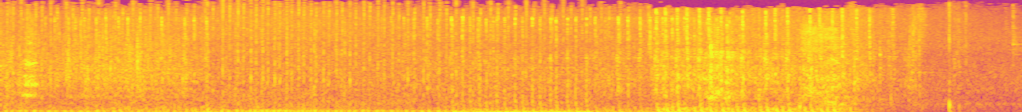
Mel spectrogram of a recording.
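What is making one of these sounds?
A motorcycle engine rumbles as the bike rides and rolls to a stop.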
